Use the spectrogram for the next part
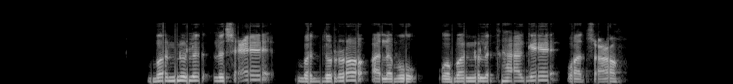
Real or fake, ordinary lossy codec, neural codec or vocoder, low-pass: real; Opus, 32 kbps; none; 7.2 kHz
